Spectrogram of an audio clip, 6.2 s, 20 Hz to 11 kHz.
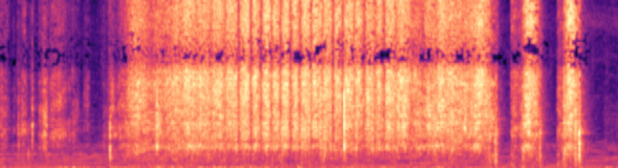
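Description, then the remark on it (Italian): Fine sandpaper of about 200 grit rubs steadily over a wall in quick back-and-forth strokes as a third finishing pass to remove imperfections before painting, a dry hissing scratch that runs continuously for several seconds before ending in a few short final swipes. “Possiamo utilizzare alla fine una carta vetrata a grana 200 più o meno.”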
